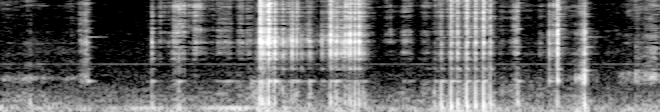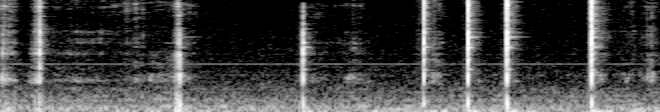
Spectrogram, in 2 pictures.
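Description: A long nail taps and scratches the lid of a small, round, printed metal candle tin that is hollow. Bright, scratchy rubbing bursts come first, then a series of sharp, high, tinny clicks that stop almost instantly.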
